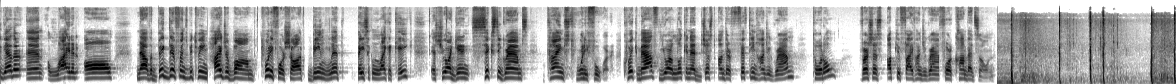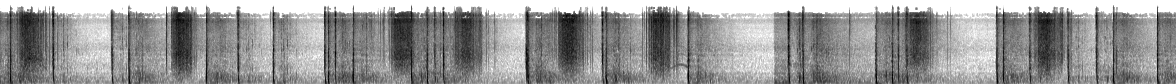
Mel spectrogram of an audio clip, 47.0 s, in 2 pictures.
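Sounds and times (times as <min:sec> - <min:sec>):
firework crackling: 0:20.0 - 0:38.3, 0:39.0 - 0:42.8, 0:43.4 - 0:47.0
firework shell bangs: 0:20.2 - 0:33.4, 0:39.2 - 0:42.5.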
